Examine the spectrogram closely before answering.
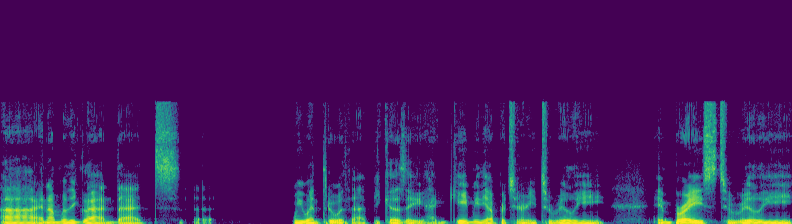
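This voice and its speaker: With a very deep, low pitch and fairly even intonation, a man speaks at a moderate pace with long, frequent pauses, his voice dry and close with no echo over a quiet background. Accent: Spanish. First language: Spanish. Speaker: board president chairing meeting. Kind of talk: public board meeting.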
